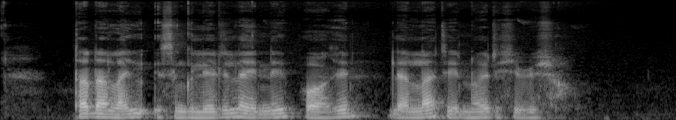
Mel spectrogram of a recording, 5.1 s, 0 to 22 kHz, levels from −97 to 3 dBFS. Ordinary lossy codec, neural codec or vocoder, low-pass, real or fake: none; none; none; real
